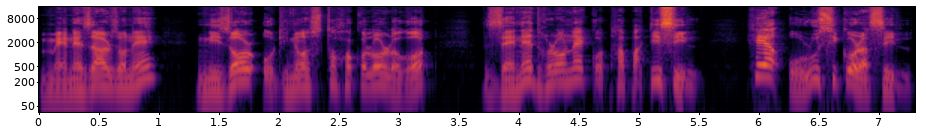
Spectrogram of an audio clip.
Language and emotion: Assamese, disgusted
